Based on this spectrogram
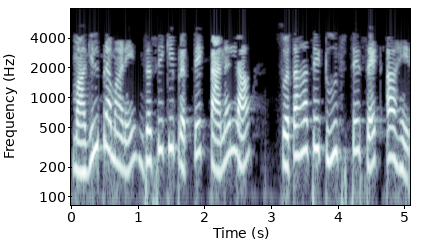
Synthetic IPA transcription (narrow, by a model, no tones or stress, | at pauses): maɡiːlpɾəmaɽ̃ed͡zəsekiːpɾət̪jek̚pænəlːa | sʋət̪aɦãt͡seʈust͡seseʈaɦet̪̚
